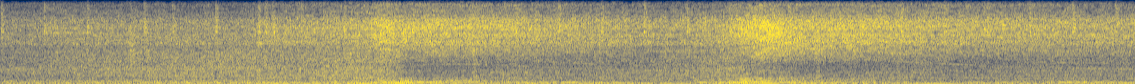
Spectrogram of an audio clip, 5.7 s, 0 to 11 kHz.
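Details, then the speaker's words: 2003 SVT Cobra with new fully forged engine, warm (about 200°F, fan on, thermostat open): clean rev up and down, even note, no valvetrain ticking; whisper quiet. "The motor is whisper quiet."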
